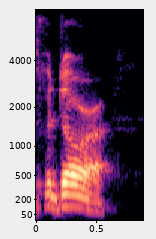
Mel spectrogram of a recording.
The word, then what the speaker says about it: Nymphadora: Nymphadora Tonks. Is that correct? – How you say it? – Correct. – Yes, Nymphadora. Almost said something else.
